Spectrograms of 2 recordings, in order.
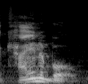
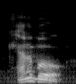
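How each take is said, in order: First: "cannibal" with first vowel as in Cain; punning pronunciation. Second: Said in the usual way. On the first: Shown as a demonstration. Streamer punning on Cain, "cannibal" said as CANE-ibal. Puns on Cain, then corrects it.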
